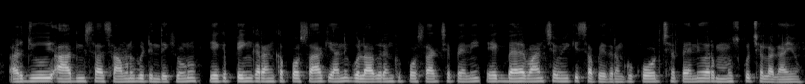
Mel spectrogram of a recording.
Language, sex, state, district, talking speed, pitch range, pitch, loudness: Hindi, male, Uttarakhand, Uttarkashi, 255 wpm, 135-145 Hz, 140 Hz, -24 LUFS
